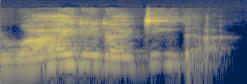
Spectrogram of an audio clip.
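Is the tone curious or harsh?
curious. It sounds gentle and curious, not blaming. The speaker is calmly looking at the choice. The speaker calls it right. "changing that tonality"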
